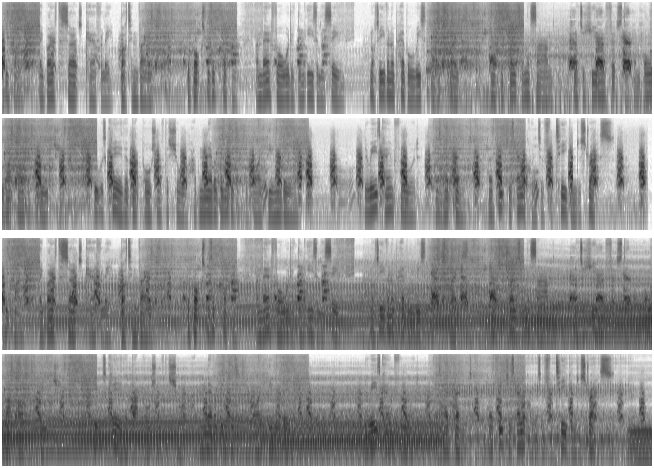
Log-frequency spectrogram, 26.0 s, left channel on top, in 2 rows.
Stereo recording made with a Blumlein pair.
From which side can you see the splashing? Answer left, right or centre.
centre.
